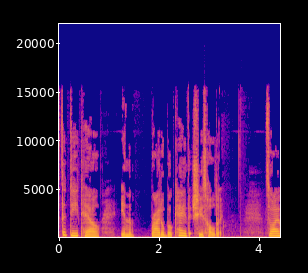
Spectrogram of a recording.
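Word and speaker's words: bokeh: rotate now there's a lighting effect called bouquet and that's actually how it's pronounced and if you'll notice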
